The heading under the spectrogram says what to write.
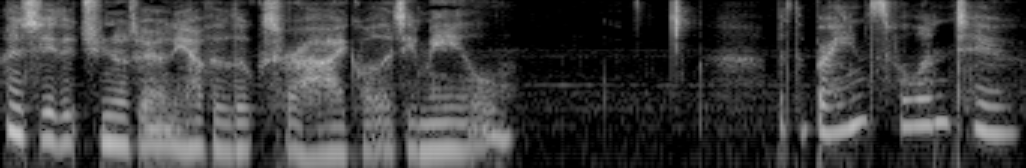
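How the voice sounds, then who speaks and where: A woman's voice: fairly low pitch, expressive, warm tone, heavily acted. A woman playing a wealthy, possessive female vampire in an intimate audio roleplay, speaking in a whispery, teasing, condescending way. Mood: amused, teasing. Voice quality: breathy, whispery. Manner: slow, purring, condescending, deliberate.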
